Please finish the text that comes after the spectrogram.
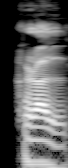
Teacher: And be careful about the sound of krl. Krl is with a retroflex R, it's a R sound, and the A is a, like a schwa sound, like krl, not kral, but krl.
